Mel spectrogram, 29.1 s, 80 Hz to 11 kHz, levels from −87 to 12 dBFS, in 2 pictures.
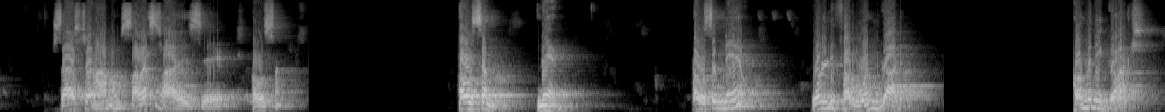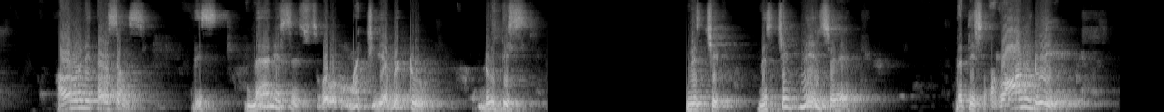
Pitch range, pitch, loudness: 295-440 Hz, 340 Hz, -16 LUFS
